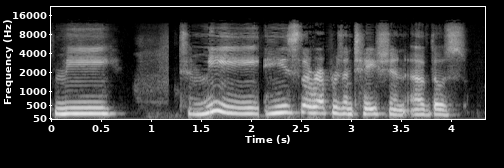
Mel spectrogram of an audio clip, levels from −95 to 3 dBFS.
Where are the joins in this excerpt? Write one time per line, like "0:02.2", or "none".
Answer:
0:01.2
